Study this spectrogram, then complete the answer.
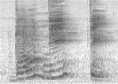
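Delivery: "Dunite" in three separate beats, Du - ni - te; split into syllables. Shown as a demonstration. Teacher showing separated syllables, "Dunite" chopped into Du - ni - te. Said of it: "já tá separada a sílaba".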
